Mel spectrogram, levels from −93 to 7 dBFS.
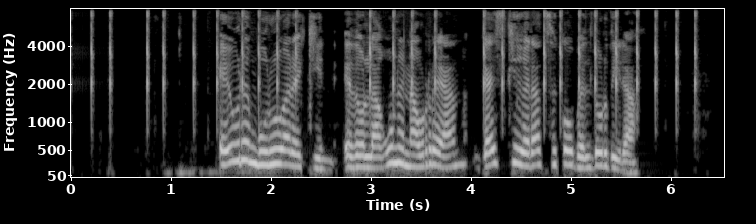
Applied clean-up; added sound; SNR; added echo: classical method spectral subtraction.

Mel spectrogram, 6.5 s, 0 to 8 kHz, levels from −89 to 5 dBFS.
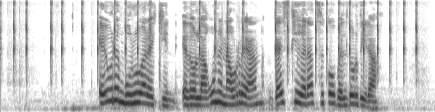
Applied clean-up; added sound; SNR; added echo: none; Telephone; 11 dB; none.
